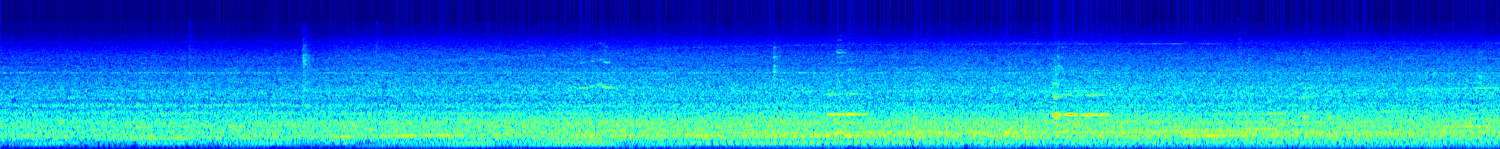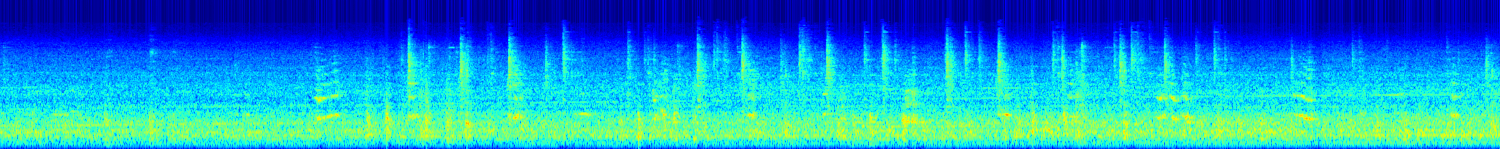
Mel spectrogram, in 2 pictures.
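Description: Diesel railcar heard from inside, pulling away from a station: the engine note climbs steadily as it accelerates, and from a bit past the middle the wheels start clicking over rail joints, the clicks coming thicker as the train gains speed and the sound grows louder.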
